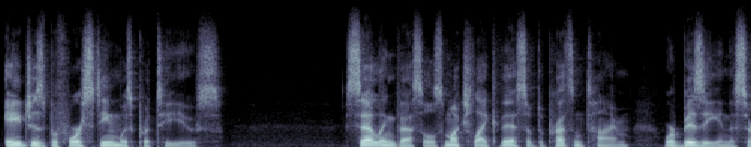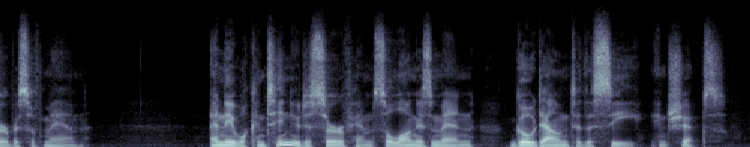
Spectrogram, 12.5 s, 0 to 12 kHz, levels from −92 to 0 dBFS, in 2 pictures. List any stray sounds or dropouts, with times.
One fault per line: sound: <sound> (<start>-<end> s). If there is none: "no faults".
no faults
